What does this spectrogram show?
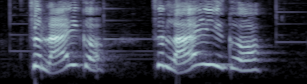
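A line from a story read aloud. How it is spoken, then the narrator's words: Goose calling out. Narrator (Chinese): 母鹅叫道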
